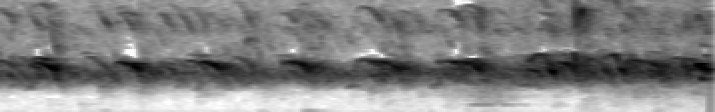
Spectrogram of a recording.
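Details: Kadaknath day-old chicks kept for sale at Singaperumal Koil, Chengalpattu district, peep together in a dense, continuous chorus of high, shrill notes with no pauses between callers.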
